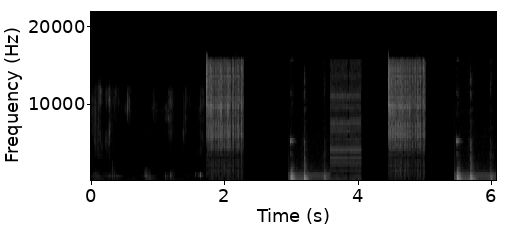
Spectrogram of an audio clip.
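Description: Soft chewing and mouth sounds of someone eating a doughnut. Then a run of loud electronic title-card sound effects: a hissing burst, a buzzing tone, a second hiss and a second buzz, each cut off into dead silence.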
